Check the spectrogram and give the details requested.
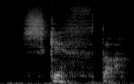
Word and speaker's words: skifta: after the sound puppy before t or s is pronounced like an f skifta skiffstiori g is one of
